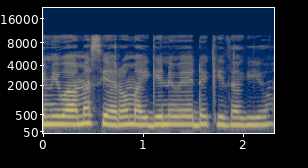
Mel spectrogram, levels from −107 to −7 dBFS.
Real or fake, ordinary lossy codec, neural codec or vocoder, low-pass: real; none; none; 9.9 kHz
